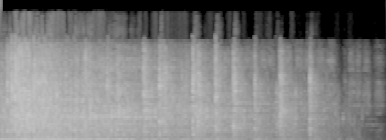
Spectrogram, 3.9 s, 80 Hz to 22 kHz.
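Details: 1979 Harley-Davidson Ironhead Sportster XL1000, first start in 25+ years, with more choke and the idle turned up slightly. It fires with a loud bang, stumbles through uneven, fading pulses and dies within seconds. Suspected flooding, not confirmed.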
